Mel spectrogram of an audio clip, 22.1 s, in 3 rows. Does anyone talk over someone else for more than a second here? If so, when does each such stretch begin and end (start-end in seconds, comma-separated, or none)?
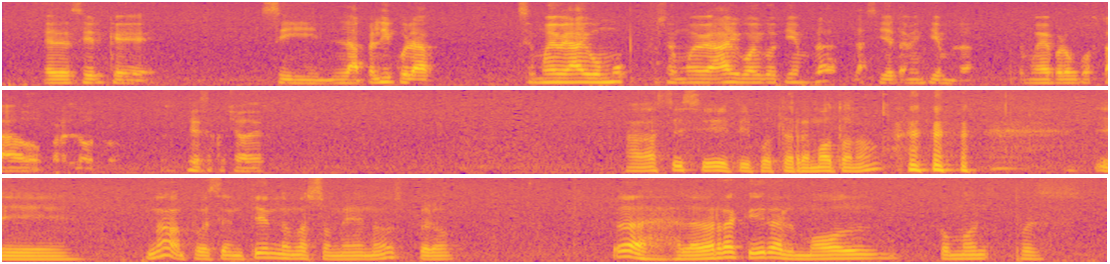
none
